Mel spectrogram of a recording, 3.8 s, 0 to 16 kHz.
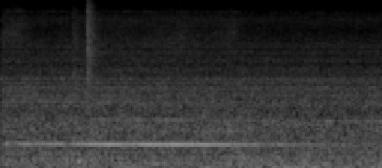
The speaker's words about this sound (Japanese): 到着は5番線で両側の扉が開きます。なお、左側の扉が先に開きます。ご注意ください。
